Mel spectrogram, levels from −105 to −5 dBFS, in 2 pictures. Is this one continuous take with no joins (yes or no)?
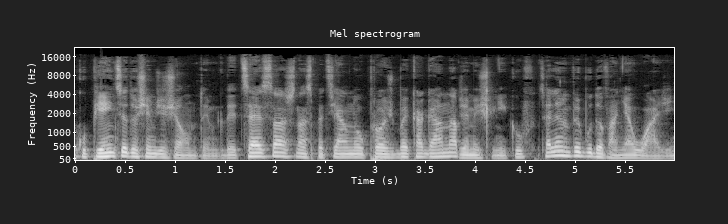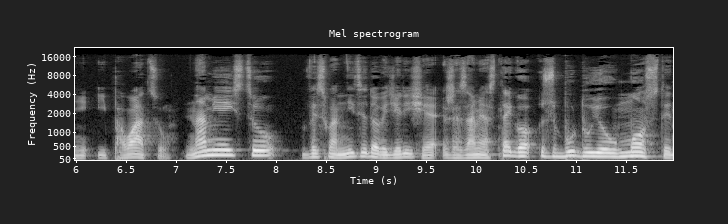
no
